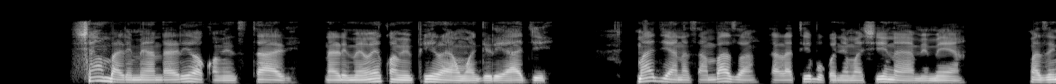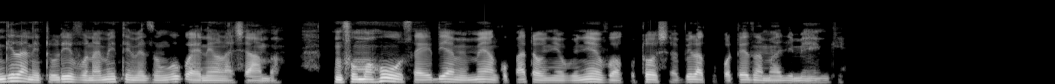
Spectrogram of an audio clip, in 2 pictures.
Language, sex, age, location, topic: Swahili, male, 25-35, Dar es Salaam, agriculture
